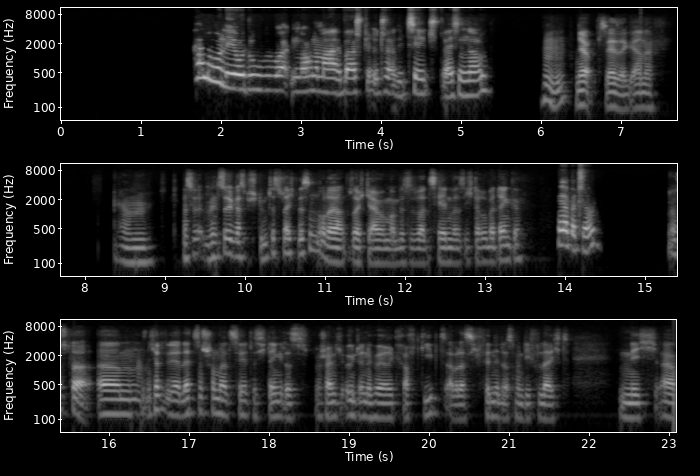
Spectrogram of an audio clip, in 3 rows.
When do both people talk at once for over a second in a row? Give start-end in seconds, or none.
none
